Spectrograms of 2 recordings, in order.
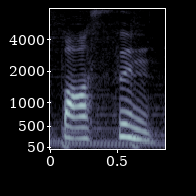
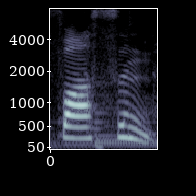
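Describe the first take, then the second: No difference in how they are said.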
